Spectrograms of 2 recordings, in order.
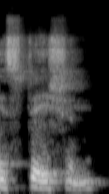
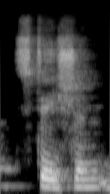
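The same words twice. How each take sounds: First: "station" with i before the st, istation; added opening vowel on "station"; Hindi-speaker e prefix. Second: Said in the usual way. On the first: Shown as a demonstration. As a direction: say "station" as is-tation. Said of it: "e, in front of it". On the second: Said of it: "because they don't have station".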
